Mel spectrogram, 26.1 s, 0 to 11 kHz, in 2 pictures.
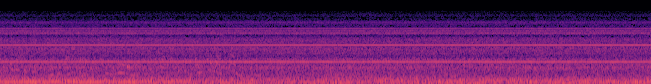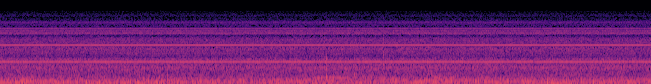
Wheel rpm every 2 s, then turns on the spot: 0, 0, 0, 0, 0, 0, 0, 0, 0, 0, 0, 0, 0.
none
